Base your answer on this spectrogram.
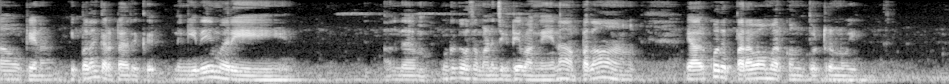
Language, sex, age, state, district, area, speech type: Tamil, male, 18-30, Tamil Nadu, Nagapattinam, rural, spontaneous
